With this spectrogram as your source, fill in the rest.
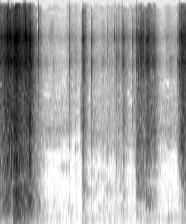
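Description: A small plastic packet crinkles close by in short bursts: a loud rustle first, then several quick, sharp crackles with brief pauses between them.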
